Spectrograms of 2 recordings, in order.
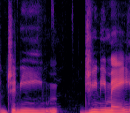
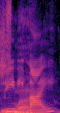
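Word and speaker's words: Jeannie Mai: Your new girlfriend is for the real co-host Jeannie Mae. Am I pronouncing her name correctly? No, you're not. Is it It's Jeannie mine.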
